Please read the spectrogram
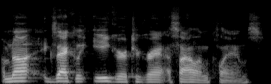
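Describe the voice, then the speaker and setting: A man's voice: medium pitch, expressive, moderate pace, bright, forceful tone. A man co-hosting a casual legal talk stream, speaking in a blunt, sardonic way. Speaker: live-stream co-host.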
